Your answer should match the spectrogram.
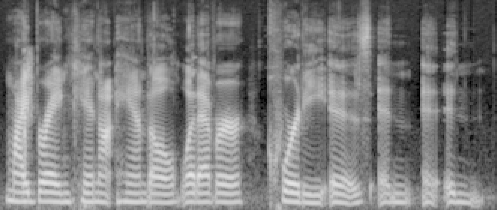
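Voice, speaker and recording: A woman's voice: sits low, level tone, unhurried. Playful, chatty American woman commentating live. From United States. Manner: chatty, playful, rambling with asides. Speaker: livestream card tournament commentator. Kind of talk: casual live commentary and banter with chat.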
